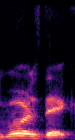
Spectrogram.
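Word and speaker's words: Gvozdyk: more dangerous names intolerant it's pronounced wars dick ok ok ok ok the G silent cool yeah but anyway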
